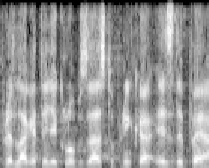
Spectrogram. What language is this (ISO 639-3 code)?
hrv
